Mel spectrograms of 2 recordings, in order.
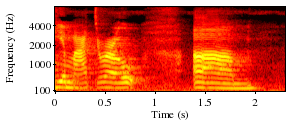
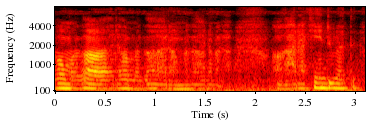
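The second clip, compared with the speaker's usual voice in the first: inner panic; 4 semitones lower, 8 dB quieter, faster than usual. Retold or imitated. Panicking in her own mind.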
